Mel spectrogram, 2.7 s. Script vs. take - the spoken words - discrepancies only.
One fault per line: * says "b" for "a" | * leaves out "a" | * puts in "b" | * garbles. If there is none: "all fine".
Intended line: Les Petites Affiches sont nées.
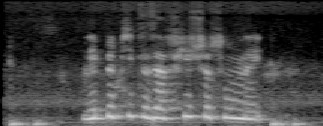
all fine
